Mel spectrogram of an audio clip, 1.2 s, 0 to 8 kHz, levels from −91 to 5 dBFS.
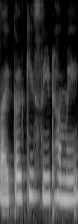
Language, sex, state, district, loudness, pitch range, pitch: Hindi, female, Bihar, Begusarai, -30 LUFS, 230-255 Hz, 250 Hz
